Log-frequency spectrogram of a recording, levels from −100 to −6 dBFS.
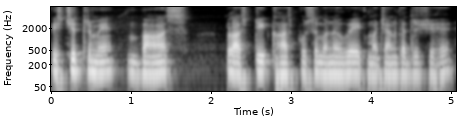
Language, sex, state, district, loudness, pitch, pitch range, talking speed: Hindi, male, Jharkhand, Ranchi, -22 LUFS, 115 Hz, 110-125 Hz, 175 wpm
